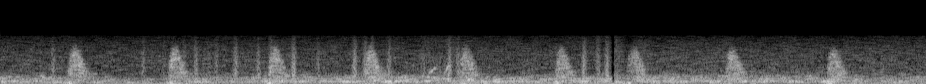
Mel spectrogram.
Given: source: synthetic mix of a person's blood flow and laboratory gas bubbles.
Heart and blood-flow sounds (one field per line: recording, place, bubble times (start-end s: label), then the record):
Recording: Doppler ultrasound of blood flow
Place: subclavian vein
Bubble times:
4.21-4.54 s: bubbles
From the record:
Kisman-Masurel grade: 111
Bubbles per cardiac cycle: 1 to 2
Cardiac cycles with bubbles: 1 to 10%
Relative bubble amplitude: barely perceptible (0.100 to 0.250)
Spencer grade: 1 (occasional bubble signal discernible with the cardiac motion signal, with majority of cardiac periods free of bubbles)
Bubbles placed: anywhere in the cardiac cycle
